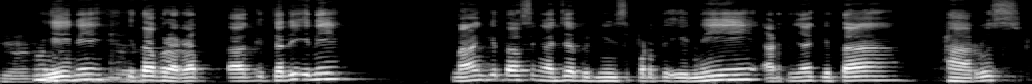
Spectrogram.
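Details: Adult male speaker; Normal speech.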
